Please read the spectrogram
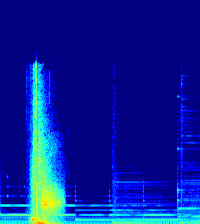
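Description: A single short whack-like transition sound effect about a third of a second in, over soft background music with steady held tones.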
